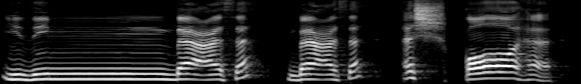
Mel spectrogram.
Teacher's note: Иди, то же самое, огласовка кесра произносится четко. И с огласовки кесра мы уходим на назализацию в размере двух огласовок. Идим ба'аса со смыканием губ.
